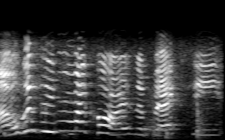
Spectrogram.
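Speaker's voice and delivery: tearful, sobbing through the words. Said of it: "So why are you crying?".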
